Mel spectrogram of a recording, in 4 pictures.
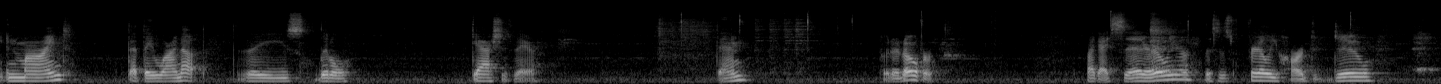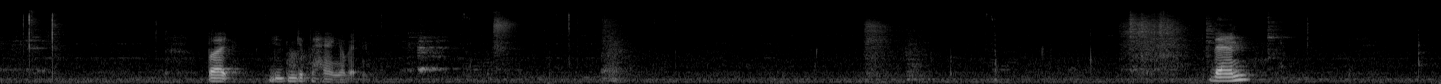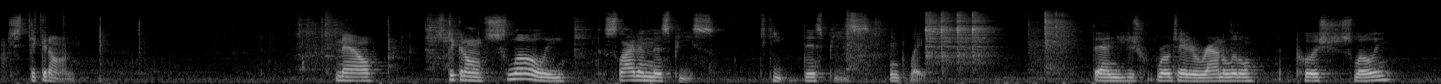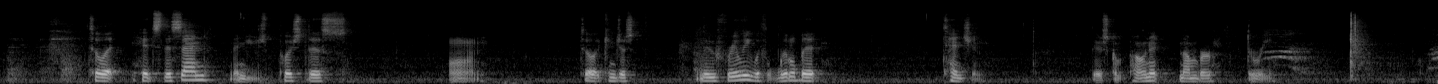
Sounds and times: Speech: 0.0s - 3.6s, 4.7s - 5.5s, 7.2s - 7.6s, 8.8s - 9.4s, 10.9s - 13.8s, 16.5s - 18.1s, 26.5s - 27.0s, 28.9s - 29.6s, 32.2s - 32.6s, 33.2s - 38.2s, 39.8s - 42.8s, 44.1s - 46.8s, 47.8s - 48.2s, 49.0s - 49.6s, 50.2s - 51.6s, 52.7s - 53.2s, 54.2s - 56.3s.

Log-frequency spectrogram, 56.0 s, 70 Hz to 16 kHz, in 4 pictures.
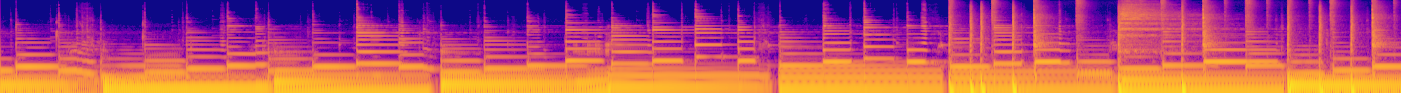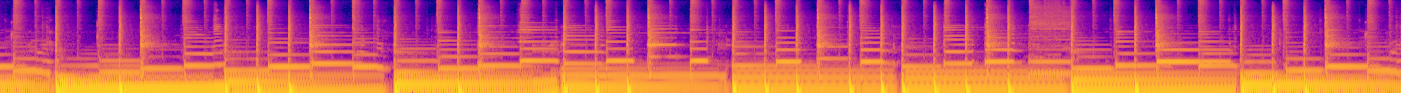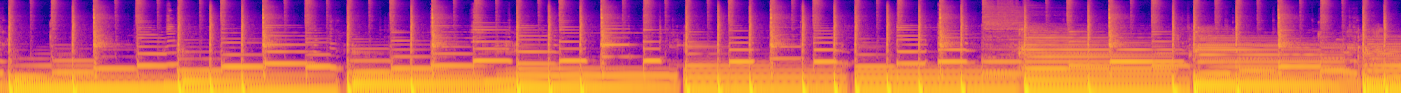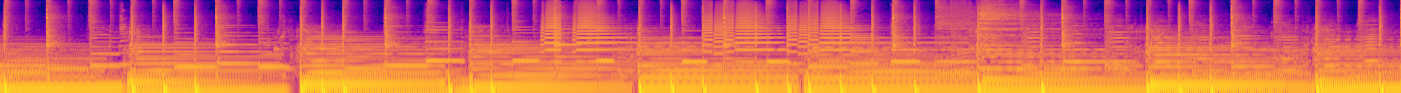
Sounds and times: Music: 0.0s - 56.0s.

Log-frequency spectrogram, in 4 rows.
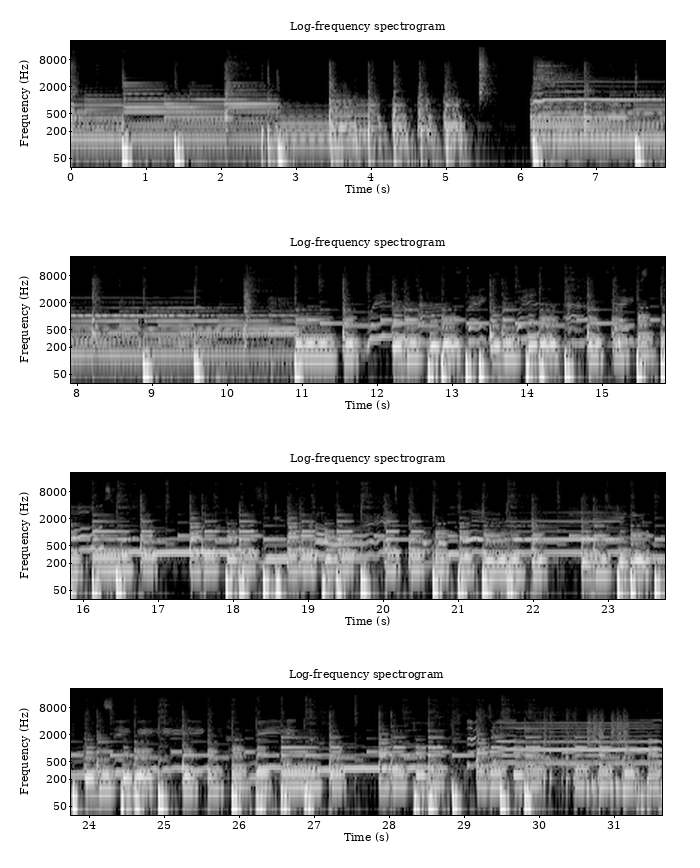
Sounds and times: Music: 0.0s - 31.6s
Singing: 6.8s - 10.1s, 26.2s - 31.6s.

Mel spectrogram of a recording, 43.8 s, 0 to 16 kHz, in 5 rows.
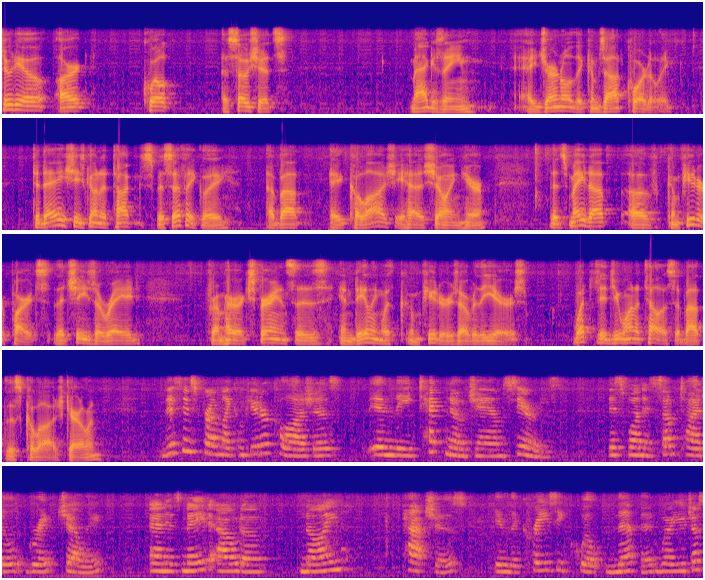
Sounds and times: Speech: 2.8s - 3.6s, 5.1s - 8.4s, 9.2s - 14.8s, 15.6s - 19.3s, 20.1s - 24.1s, 24.7s - 27.6s, 28.3s - 33.3s, 33.9s - 39.4s, 40.1s - 43.8s.

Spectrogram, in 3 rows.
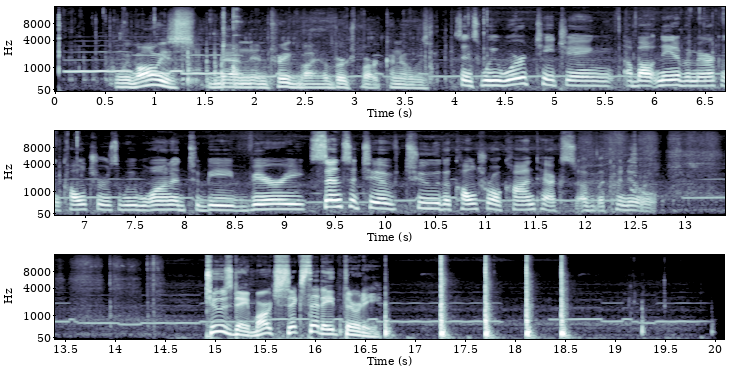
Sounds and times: Music: 0.0s - 20.0s
Speech: 14.9s - 16.7s.

